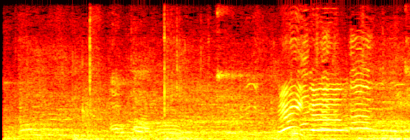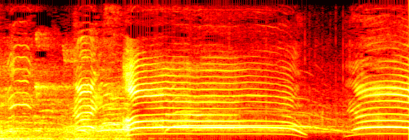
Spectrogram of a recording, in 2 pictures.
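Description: Basketball being dribbled on a gym floor amid players' and spectators' voices. About five and a half seconds in, a spectator lets out a loud, high, drawn-out cheer that falls away, followed by a second shorter shout near the end.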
